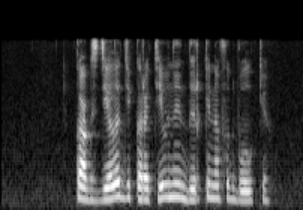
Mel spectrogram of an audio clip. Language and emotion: Russian, neutral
